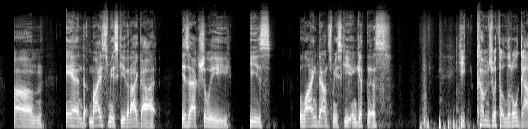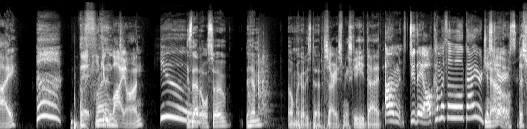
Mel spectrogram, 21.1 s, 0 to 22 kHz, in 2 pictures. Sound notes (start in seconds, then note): 11.3 gasps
